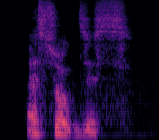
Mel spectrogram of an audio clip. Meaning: second-person singular present/imperfect subjunctive of assourdir
- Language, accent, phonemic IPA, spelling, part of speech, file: French, Canada, /a.suʁ.dis/, assourdisses, verb, LL-Q150 (fra)-assourdisses.wav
